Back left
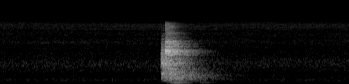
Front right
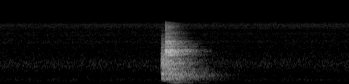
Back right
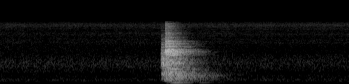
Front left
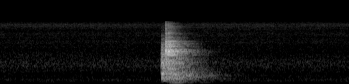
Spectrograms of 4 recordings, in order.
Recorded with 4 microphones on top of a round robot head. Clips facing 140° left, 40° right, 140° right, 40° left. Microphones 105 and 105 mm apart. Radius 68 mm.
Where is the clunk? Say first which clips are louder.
Front right 1 dB, front left 2 dB; 25° left, 1.1 m.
